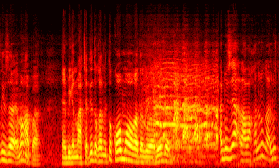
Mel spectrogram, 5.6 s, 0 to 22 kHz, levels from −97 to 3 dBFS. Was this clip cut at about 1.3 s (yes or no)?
no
